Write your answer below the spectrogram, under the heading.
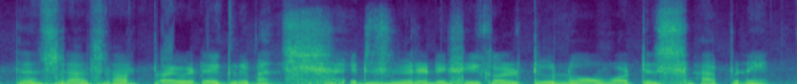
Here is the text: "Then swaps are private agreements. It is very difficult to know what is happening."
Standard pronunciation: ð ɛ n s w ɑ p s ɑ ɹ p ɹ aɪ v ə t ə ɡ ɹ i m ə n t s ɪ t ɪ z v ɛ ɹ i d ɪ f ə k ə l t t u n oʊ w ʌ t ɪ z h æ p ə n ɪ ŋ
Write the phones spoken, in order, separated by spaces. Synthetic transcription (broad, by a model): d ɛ n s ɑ s ɑ ɹ p ɹ aɪ v ə t ə ɡ ɹ i m ə n t s ɪ t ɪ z v ɛ ɹ i d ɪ f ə k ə l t t u n oʊ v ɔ t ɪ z h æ p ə n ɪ ŋ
